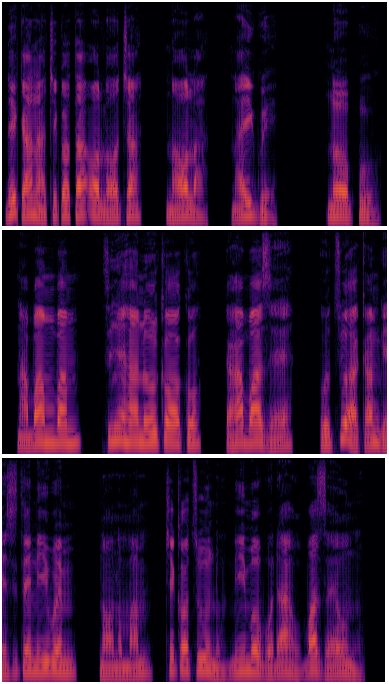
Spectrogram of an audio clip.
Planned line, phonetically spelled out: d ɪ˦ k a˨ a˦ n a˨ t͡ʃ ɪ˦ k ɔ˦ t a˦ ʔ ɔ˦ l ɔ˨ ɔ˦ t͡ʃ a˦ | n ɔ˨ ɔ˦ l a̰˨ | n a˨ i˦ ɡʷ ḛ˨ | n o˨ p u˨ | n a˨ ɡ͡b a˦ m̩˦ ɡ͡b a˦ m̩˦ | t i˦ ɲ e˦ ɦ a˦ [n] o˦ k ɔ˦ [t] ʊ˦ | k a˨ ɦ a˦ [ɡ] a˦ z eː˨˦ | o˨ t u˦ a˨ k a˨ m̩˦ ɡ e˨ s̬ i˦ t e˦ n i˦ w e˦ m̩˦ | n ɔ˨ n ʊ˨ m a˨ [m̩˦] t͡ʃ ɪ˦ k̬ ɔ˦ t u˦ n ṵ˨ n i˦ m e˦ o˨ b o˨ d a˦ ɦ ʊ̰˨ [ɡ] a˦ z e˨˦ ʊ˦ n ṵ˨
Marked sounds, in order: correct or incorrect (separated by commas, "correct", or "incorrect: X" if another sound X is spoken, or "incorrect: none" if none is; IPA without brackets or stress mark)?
correct, incorrect: k, incorrect: ɡ͡b, correct, incorrect: ɡ͡b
